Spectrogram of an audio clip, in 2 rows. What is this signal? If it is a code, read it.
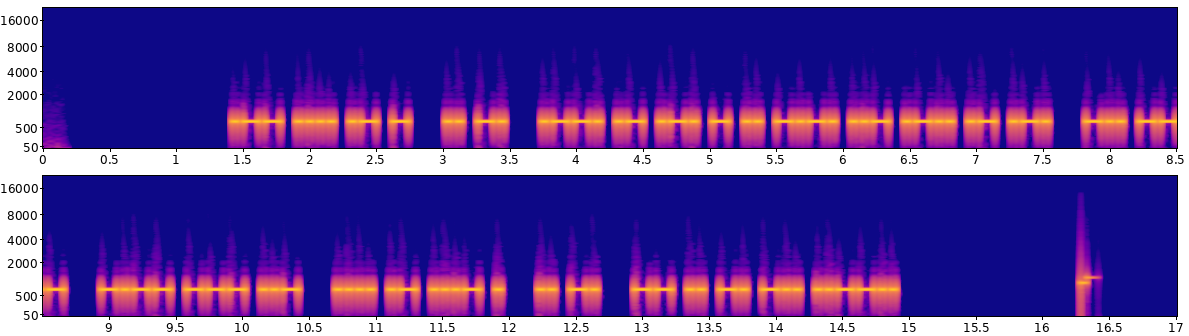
Morse code, heard as a keyed tone, about 30 wpm, 700 Hz. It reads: WHAT IN PARTICULAR DO YOU HAVE IN MIND?
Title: Sentences from Top 1000 Words - Review Part 4 - 30wpm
